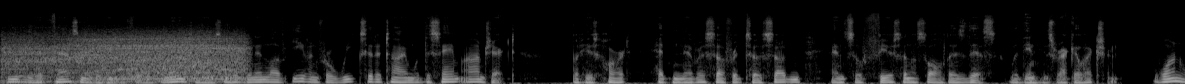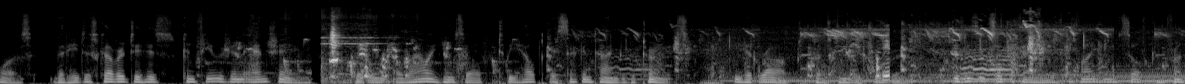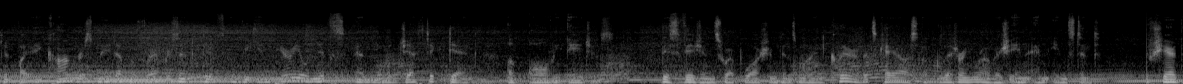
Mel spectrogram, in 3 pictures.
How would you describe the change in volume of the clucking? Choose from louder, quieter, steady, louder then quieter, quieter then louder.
quieter then louder.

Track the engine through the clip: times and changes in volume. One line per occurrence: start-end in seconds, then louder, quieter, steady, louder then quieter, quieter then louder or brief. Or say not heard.
0.0-2.5 brief
18.8-35.4 louder then quieter.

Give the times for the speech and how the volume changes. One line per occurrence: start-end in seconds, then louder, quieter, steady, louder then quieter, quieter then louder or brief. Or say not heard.
0.1-35.4 steady.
